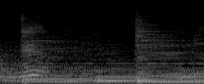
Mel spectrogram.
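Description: Acoustic guitar strummed chords ringing between sung lines, with fresh strums about a second and about a second and a half in. A male voice briefly sings one word at the start.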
